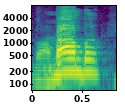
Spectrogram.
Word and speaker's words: Bamba: If Bamba, that's how you say it? – Bamba.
